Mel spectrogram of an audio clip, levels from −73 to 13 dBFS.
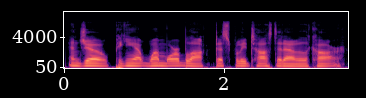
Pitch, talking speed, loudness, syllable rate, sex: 125 Hz, 235 wpm, -17 LUFS, 6.2 syllables/s, male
